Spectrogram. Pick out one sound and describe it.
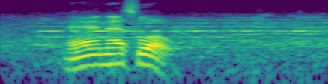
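A man shouts a call loudly across an open ballpark.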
